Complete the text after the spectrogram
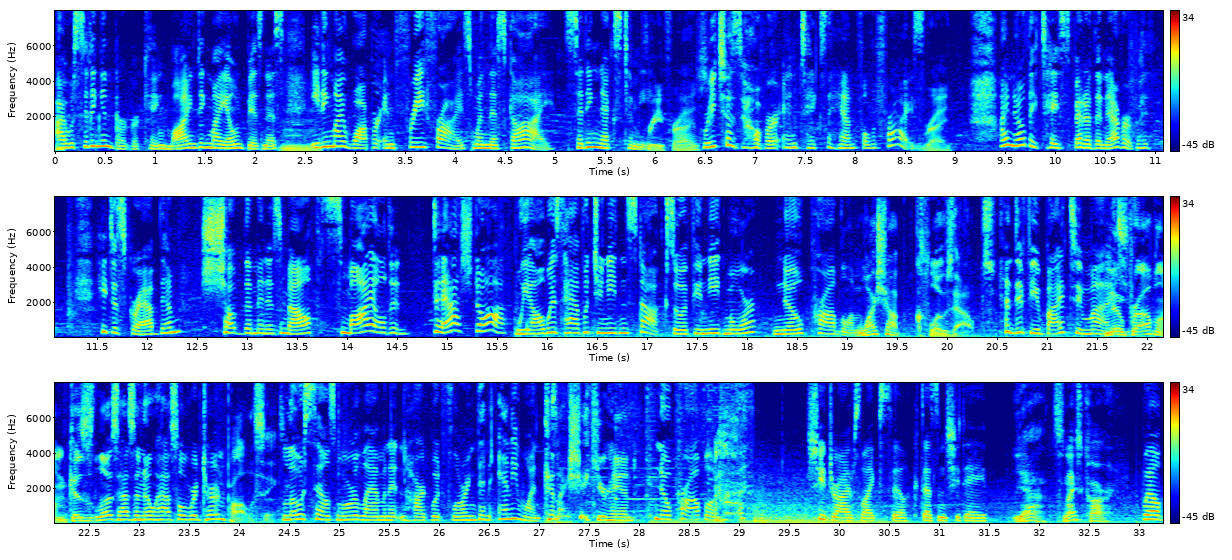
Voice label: Voiceover, Commercial, Women; New York; Commercial Reel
